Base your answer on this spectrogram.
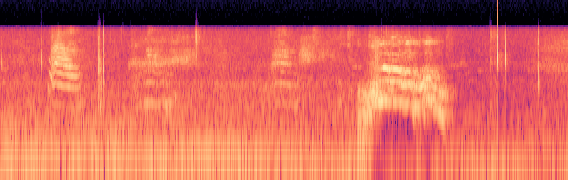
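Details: Female Shiba Inu named Kitsune yodelling, a wolf-like vocalisation: several short wavering whines building into a loud, sustained warbling howl that bends in pitch, then falls quiet with a few faint clicks.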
